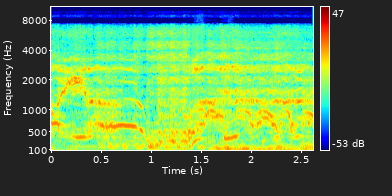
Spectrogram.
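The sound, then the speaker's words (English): A loud, raw gorilla scream fills the moment, a continuous wavering howl whose pitch sweeps up and down for a few seconds, harsh with no talking over it. “can we hear the gorilla scream one more time?”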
